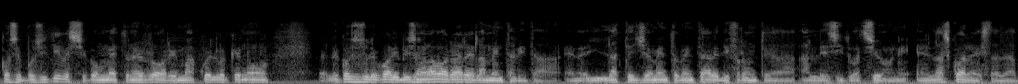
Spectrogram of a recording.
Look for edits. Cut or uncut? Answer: uncut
